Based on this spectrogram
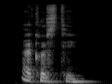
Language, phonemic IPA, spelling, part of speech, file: French, /a.kɔs.te/, accoster, verb, LL-Q150 (fra)-accoster.wav
- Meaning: 1. to come ashore 2. to lay something next to another object 3. to approach someone; to interrupt someone (especially a stranger, in the street)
